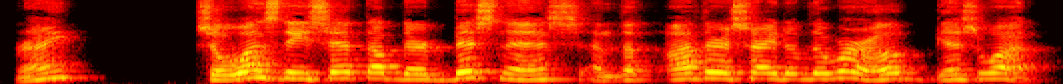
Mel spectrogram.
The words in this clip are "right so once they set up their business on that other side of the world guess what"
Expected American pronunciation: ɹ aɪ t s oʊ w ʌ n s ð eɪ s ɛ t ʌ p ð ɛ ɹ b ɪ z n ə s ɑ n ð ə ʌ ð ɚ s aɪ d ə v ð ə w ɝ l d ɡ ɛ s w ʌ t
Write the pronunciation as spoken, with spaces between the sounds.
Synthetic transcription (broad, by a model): ɹ aɪ t s oʊ w ʌ n s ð eɪ s ɛ t ʌ p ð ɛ ɹ b ɪ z n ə s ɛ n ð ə ʌ ð ɚ s aɪ d ə v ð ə w ɝ l d ɡ ɛ s w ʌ t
